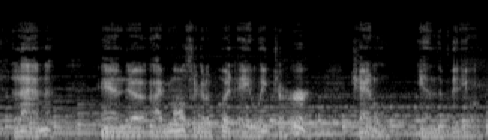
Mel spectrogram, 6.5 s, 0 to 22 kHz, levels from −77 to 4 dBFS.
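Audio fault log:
No faults detected anywhere in the clip.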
